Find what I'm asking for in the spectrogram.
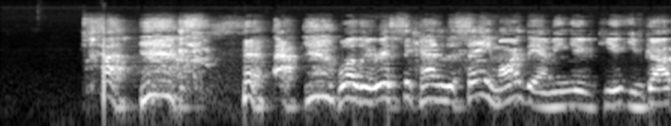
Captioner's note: laughs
